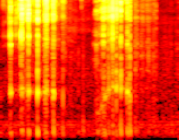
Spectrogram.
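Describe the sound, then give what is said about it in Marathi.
Crisp crunching as a crispy potato chatpata snack is chewed. It comes in two quick runs of many sharp, bright bites, separated by a short pause, with no talking. “Wow किती crunchy आणि comforting आहे चटपटा”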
